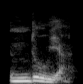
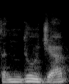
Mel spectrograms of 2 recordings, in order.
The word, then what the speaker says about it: nduja: sort of recent ingredient, nduja, which I noticed, sometimes pronounced nduja because of the J in the spelling, but it is obviously a word which may be connected with the French andouille, because it's a kind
